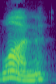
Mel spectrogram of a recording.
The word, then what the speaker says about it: one: So, what happens with the word one? We actually pronounce the o ne the same as we do wo n. I won the game, right? They're the same. They sound the same.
